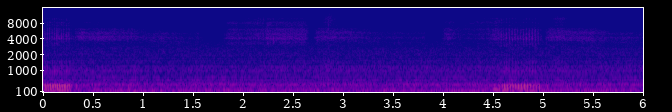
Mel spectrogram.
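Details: One-year-old female mixed-breed dog, 45 pounds, snoring in sleep: rough, rumbling snores with louder snorting bursts at the start and near the end of a slow breath cycle.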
